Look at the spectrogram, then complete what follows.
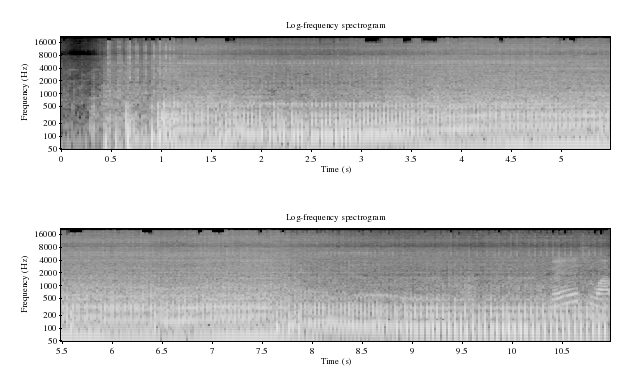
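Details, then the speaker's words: Honda Supra-series carburetted single-cylinder motorcycle, after reinstalling the carburettor during rework for black-fouled plug and stalling: fast, even idle with a thin, dry note lacking richness; mixture set too lean. "Nah, kiritan ini namanya kiritan ya, Teman-teman. Terlalu irit."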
